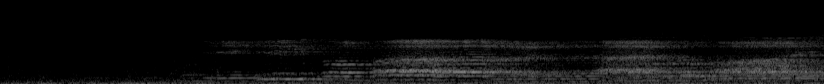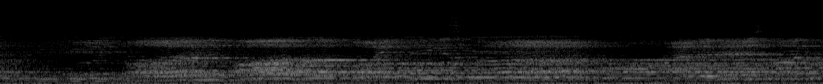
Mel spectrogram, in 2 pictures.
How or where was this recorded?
large echoing room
